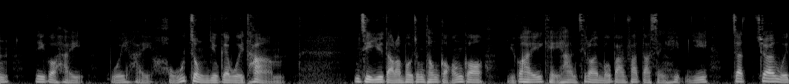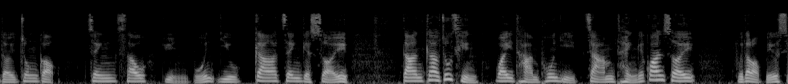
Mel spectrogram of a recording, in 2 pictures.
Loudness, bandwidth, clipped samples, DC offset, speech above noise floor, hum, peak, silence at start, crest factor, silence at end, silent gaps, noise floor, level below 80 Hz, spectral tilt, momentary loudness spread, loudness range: -29 LUFS; 11.5 kHz; under 0.1%; under 0.1%; 26 dB; none; -10 dBFS; 0 s; 18 dB; 0 s; none; -54 dBFS; -52 dBFS; -6.5 dB/octave; 10 LU; 4 LU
